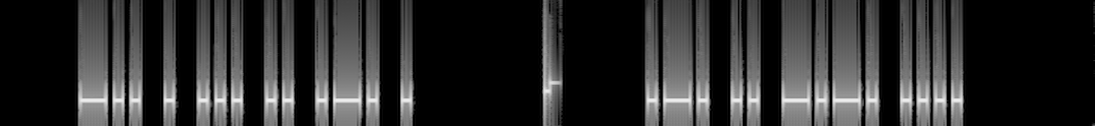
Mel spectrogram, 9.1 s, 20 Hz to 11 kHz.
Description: Morse code, heard as a keyed tone, about 17 wpm, 700 Hz. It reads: DESIRE RICH
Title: Sentences from Top 1100 Words - New Word Drill Alt - 17wpm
